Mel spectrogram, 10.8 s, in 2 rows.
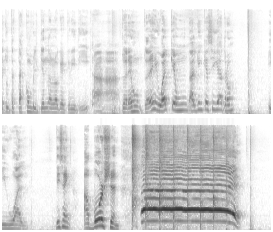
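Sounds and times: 
speech: 0:00.0 - 0:08.8
hand claps: 0:08.0 - 0:10.5.

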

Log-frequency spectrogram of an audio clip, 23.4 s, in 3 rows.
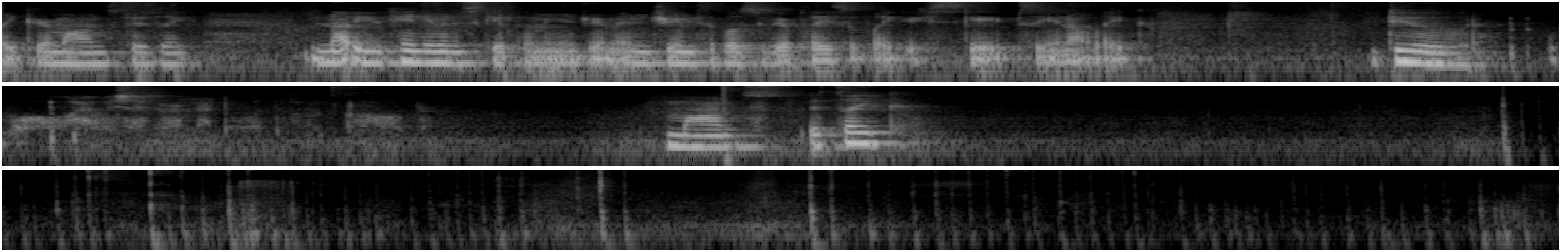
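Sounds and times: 
speech: 0:00.1 - 0:05.9, 0:06.8 - 0:08.6, 0:11.1 - 0:12.4
typing on a computer keyboard: 0:15.3 - 0:18.8, 0:19.5 - 0:23.3.

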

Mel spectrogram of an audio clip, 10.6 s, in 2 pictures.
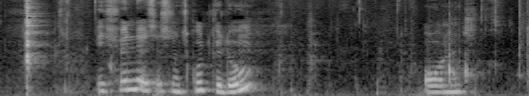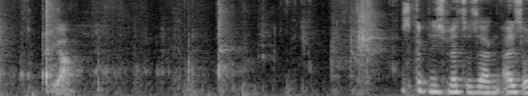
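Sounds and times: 
speech: 0:01.0 - 0:02.7, 0:04.2 - 0:04.8, 0:05.8 - 0:06.1, 0:09.4 - 0:10.5
raw cucumber being bitten and chewed: 0:03.3 - 0:09.6.

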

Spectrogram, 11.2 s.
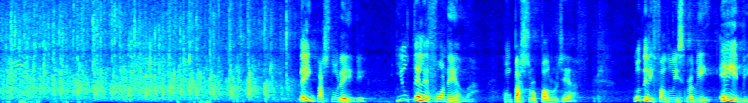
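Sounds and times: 
crowd applauding: 0:00.0 - 0:04.5
speech: 0:04.5 - 0:08.8, 0:09.5 - 0:11.2.

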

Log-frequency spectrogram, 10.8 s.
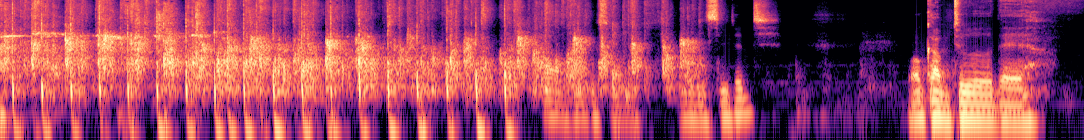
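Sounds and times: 
church congregation clapping rhythmically: 0:00.0 - 0:07.3
speech: 0:07.2 - 0:07.7, 0:09.1 - 0:10.4.

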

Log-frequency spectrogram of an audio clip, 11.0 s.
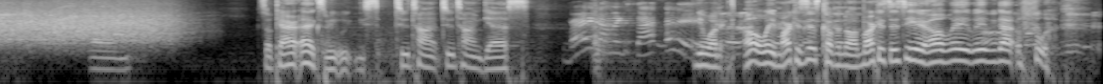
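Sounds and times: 
people clapping: 0:00.0 - 0:02.0
speech: 0:00.9 - 0:01.5, 0:02.6 - 0:10.9.

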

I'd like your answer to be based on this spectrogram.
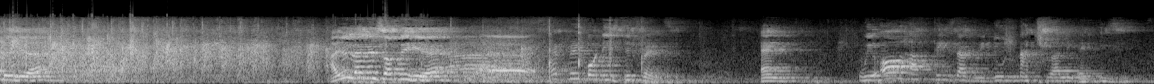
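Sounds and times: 
audience clapping: 0:00.0 - 0:06.6
speech: 0:03.3 - 0:06.8, 0:07.6 - 0:11.4.

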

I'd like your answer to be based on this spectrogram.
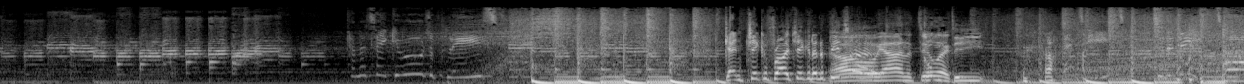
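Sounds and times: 
speech: 0:03.6 - 0:05.3, 0:07.2 - 0:10.7
novelty pop song about fast food: 0:04.3 - 0:12.4
laughter: 0:10.2 - 0:11.2.

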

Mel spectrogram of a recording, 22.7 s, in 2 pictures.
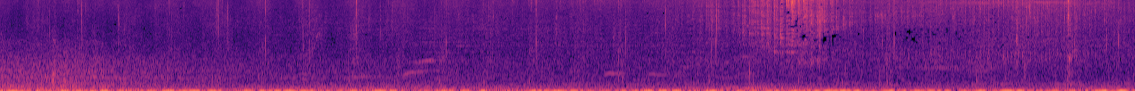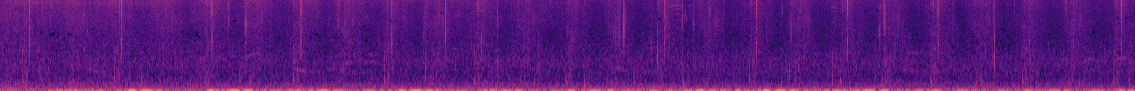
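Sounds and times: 
low rumble: 0:00.0 - 0:09.6
walking footsteps: 0:00.0 - 0:22.6.

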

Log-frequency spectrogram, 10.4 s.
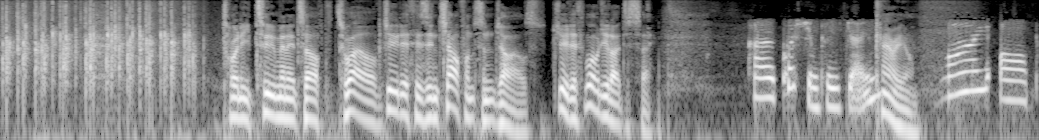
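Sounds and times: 
audience applause: 0:00.0 - 0:02.2
speech: 0:02.3 - 0:06.9, 0:07.6 - 0:10.3.

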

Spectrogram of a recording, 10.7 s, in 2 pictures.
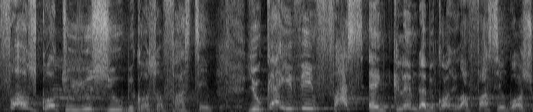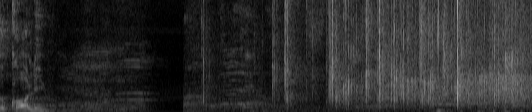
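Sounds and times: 
speech: 0:00.3 - 0:06.0
audience clapping: 0:07.3 - 0:10.6.

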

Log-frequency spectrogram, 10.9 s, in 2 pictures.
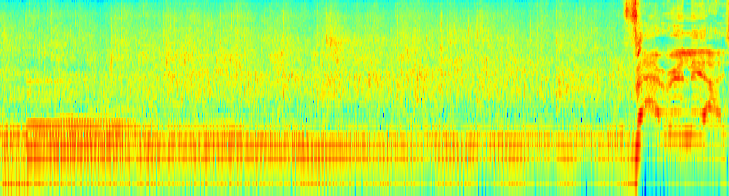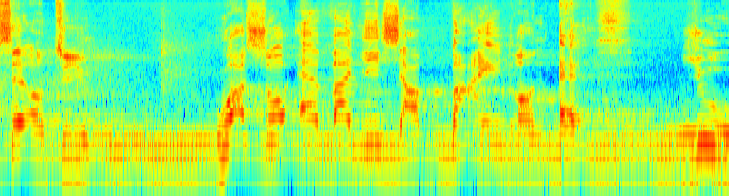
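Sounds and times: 
audience clapping: 0:00.0 - 0:05.4
speech: 0:05.1 - 0:06.4, 0:07.1 - 0:10.9.

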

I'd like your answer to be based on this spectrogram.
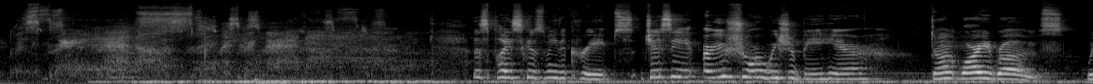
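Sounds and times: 
eerie breathy whispers echoing off walls: 0:00.0 - 0:09.7
low steady droning hum: 0:00.1 - 0:10.9
speech: 0:04.8 - 0:10.9.

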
